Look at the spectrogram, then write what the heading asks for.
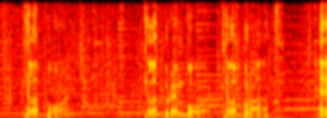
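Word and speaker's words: Celeborn: So, Lord of the Rings, they have things like Kelliborn, Kellimborg, Kellbront, and it's all C E L, but it's pronounced like a K and it it like with me.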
